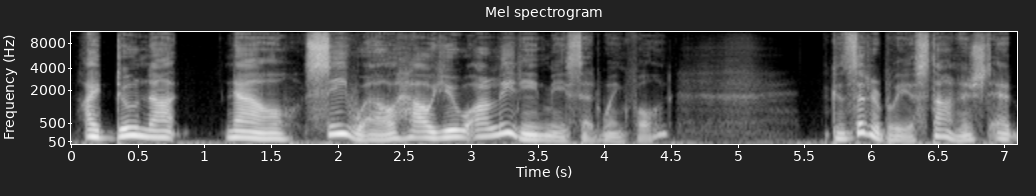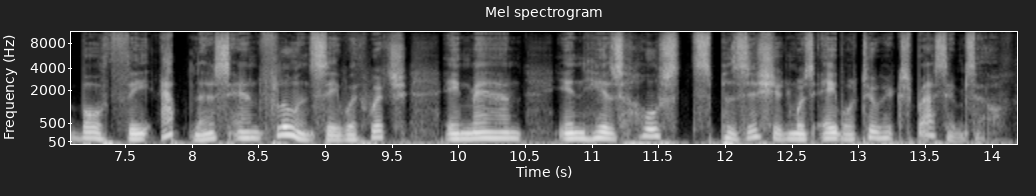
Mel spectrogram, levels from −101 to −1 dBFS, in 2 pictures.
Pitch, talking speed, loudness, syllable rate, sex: 125 Hz, 145 wpm, -22 LUFS, 4.3 syllables/s, male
